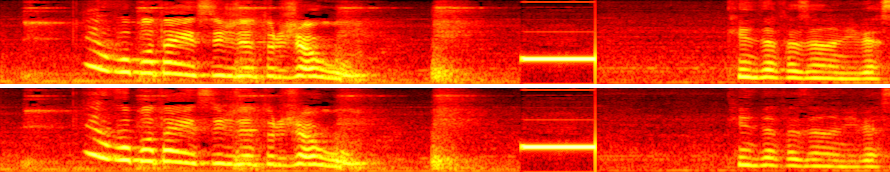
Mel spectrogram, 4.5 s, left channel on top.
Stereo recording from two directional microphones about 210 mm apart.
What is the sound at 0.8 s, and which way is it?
Speech, centre (ahead or behind).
